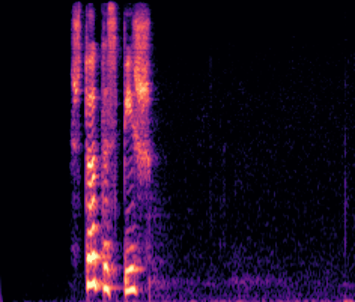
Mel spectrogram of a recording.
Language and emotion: Russian, neutral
